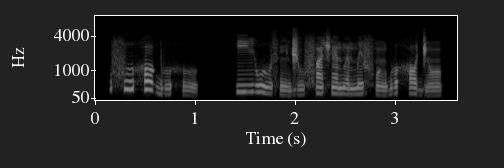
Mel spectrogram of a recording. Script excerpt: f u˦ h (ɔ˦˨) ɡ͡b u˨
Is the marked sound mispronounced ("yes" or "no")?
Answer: no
